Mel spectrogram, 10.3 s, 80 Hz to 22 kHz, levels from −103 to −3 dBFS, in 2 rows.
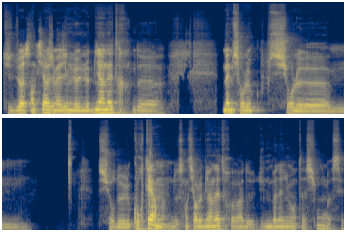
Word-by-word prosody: Tu 110 - -8
dois 115 +1 +5
sentir, 120 +1 +3
j'imagine, 115 0 +2
le 110 0 +2
le 110 0 +1
bien-être 125 +1 +3
de 110 -2 -6 1.0
même 120 0 +5
sur 115 -1 +1
c 110 - +1 0.3
sur 115 -2 +1
le 100 -2 -1
mhm 95 +1 -14 1.1
sur 105 -2 -4
de 100 0 -4
court 130 +5 -3
terme, 110 -9 +5
de 105 - -11
sentir 110 +2 -4
le 105 - -1
bien-être, 115 +1 -1
voilà, 105 +1 -6
de 100 -1 -9
d'une 100 +1 -9
bonne 110 +1 -3
alimentation, 105 +3 -6
heu, - - -15
c'est, - - -9
110 Hz, 170 wpm, -23 LUFS, 105-115 Hz, 1.1 s, dois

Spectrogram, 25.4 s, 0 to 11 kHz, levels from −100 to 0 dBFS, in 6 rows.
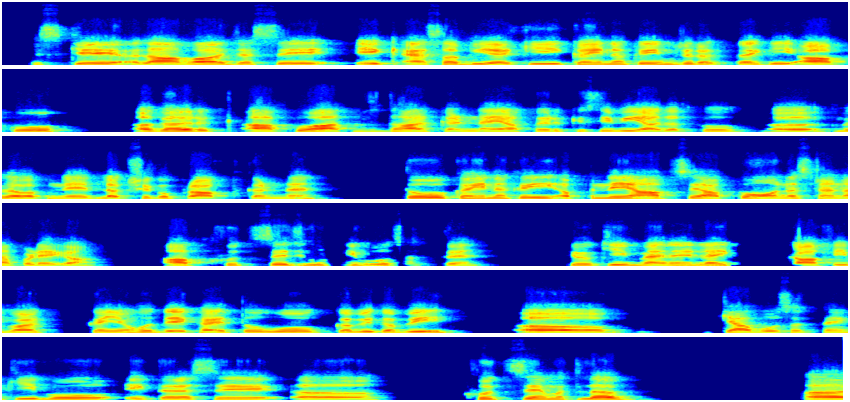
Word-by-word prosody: इसके 170 +4 +2
अलावा 140 +5 +5
जैसे, 155 +3 -3 0.3
एक 170 +1 +2
ऐसा 140 +4 +2
भी 160 - +1
है 140 0 +5
कि 160 +3 -1
कही 150 0 +4
न 175 +2 -1
कही 175 0 +1
मुझे 170 0 -3
लगता 140 -5 -3
है, - - +1
कि 180 +2 -3
आपको 140 +7 +3 0.4
अगर 165 +4 +4 0.2
आपको 135 +5 +3
आत्म 145 -1 +5
सुधार 145 +1 0
करना 135 -1 -4
है 145 - +3
या 145 - +3
फिर 155 0 -4
किसी 145 +1 -7
भी 150 +1 +1
आदत 135 0 -5
को 155 -1 -6 0.2
अ, - - -1 0.3
मतलब 145 0 +2
अपने 145 0 -1
लक्ष्य 135 +4 -1
को 170 - -3
प्राप्त 135 -4 +1
करना 125 0 -4
है। - - -2 0.5
तो, 180 +1 +4
कही 155 -4 +1
न 175 +1 -1
कही 185 +2 +1
अपने 170 +2 +1
आप 165 +2 +5
से 185 - 0
आपको 170 +3 +1
ऑनेस्ट 145 +1 -1
रहना 135 +2 -1
पड़ेगा। 115 -3 -2 0.4
आप - - +3
खुद 155 -1 -8
से 190 0 +1
झूठ 150 -3 -7
नहीं 165 - -6
बोल 130 -1 -3
सकते 125 - -10
हैं। 125 +1 -6 0.4
क्योंकि 145 +3 -2
मैंने 150 +2 +1
लाइक 155 +1 +1 0.3
काफ़ी 135 +4 +2
बार 155 0 +3 0.3
कइयों 145 +1 -1
को 170 - -2
देखा 140 -1 +2
है, 155 - +4
तो 180 +1 -5
वो 180 +1 -1
कभी-कभी 170 +2 +1
अ, 185 -1 -10 1.0
क्या 155 -1 +4
बोल 140 -2 -5
सकते 130 +1 -9
हैं 145 +1 -8
कि 170 +2 -2
वो 170 +1 0 0.3
एक 145 - -5
तरह 150 -1 +1
से 160 +2 -2
अ, 135 0 -2 0.5
खुद 160 -1 0
से 180 0 +3
मतलब 175 +3 +2 0.9
अ, - - +4
150 Hz, 195 wpm, -24 LUFS, 140-170 Hz, 1.0 s, अलावा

